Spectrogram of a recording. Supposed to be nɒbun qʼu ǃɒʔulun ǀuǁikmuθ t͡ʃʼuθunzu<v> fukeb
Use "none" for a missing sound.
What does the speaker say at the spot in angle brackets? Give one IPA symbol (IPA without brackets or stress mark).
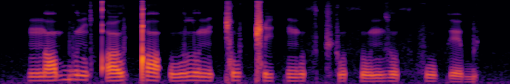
θ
